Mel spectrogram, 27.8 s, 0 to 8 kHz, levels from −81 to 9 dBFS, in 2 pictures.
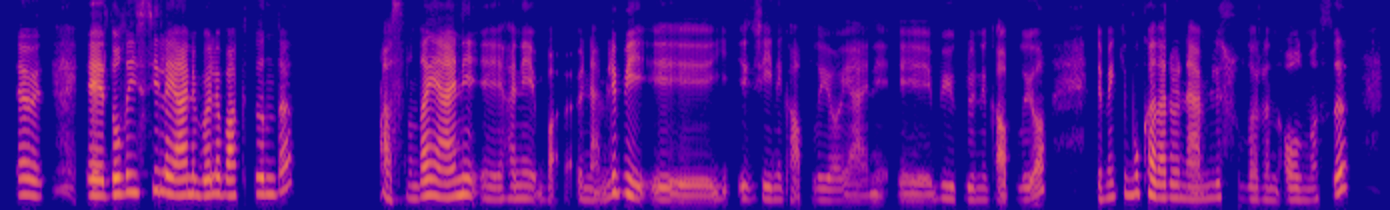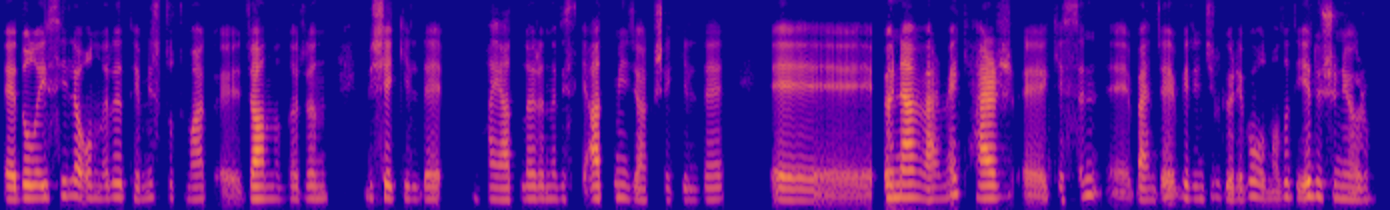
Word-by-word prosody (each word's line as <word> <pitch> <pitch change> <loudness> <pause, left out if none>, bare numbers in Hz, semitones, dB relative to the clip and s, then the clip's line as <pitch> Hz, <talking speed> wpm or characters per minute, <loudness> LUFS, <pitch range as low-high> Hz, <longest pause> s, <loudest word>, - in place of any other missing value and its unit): Evet, 225 -3 0 0.4
eee, 220 -1 +6
dolayısıyla 260 +3 +3
yani 225 0 +5
böyle 230 +2 +2
baktığında 235 +7 -1 0.9
aslında 180 +3 -2
yani, 210 +1 +5
iii, 170 -3 -9
hani 175 0 -8
ba - - -9 0.2
önemli 235 +9 -5
bir, 225 -4 +4
iii, 80 - -6
yi 175 -2 -11
şeyini 170 -2 -9
kaplıyor 155 0 -11
yani, 240 0 -13
iii, 80 0 -11
büyüklüğünü 165 -2 -11
kaplıyor. - - -5 0.5
Demek 195 +3 -7
ki 230 -2 -8
bu 250 - -4
kadar 195 -5 +2
önemli 185 0 -4
suların 165 -4 -15
olması, 165 - -4 0.5
eee, 165 -1 +5
dolayısıyla 185 +2 +2
onları 185 +2 -4
temiz 180 +2 -10
tutmak, 170 -2 -6
eee, 475 -3 -8
canlıların 175 0 +3 0.4
bir 180 - -13
şekilde 175 -1 0 0.4
hayatlarını 170 +1 -3
riske 175 0 -11
atmayacak 180 -2 +1
şekilde, 160 +1 -7 0.5
eee, 160 - +1
önem 190 0 +9
vermek 180 +9 0
her, 180 0 +8
eee, - - -2
kesin, 225 +9 -7
eee, 270 0 -9
bence 160 -1 -1
birincil 180 +1 -8
görevi 210 - -5
olmalı 200 -1 -5
diye 210 - +4
düşünüyorum. 175 -4 -3
180 Hz, 115 wpm, -26 LUFS, 165-215 Hz, 0.9 s, önem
